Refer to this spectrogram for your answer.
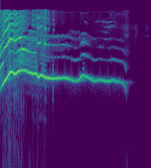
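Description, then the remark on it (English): A child lets out one long, loud, high-pitched scream, wavering slightly before trailing off after about two and a half seconds, a voice imitating a dragon's howl. “Okay, I want to hear your best dragon howl.”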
